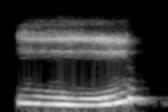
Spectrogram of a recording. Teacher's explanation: the position of the lips so it is a spread it is like when you're when you are smiling · when you pronounce e you can pay attention that your tongue is going to go up and to the front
